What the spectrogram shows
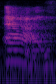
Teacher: has is as, the H is dropped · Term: deletion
